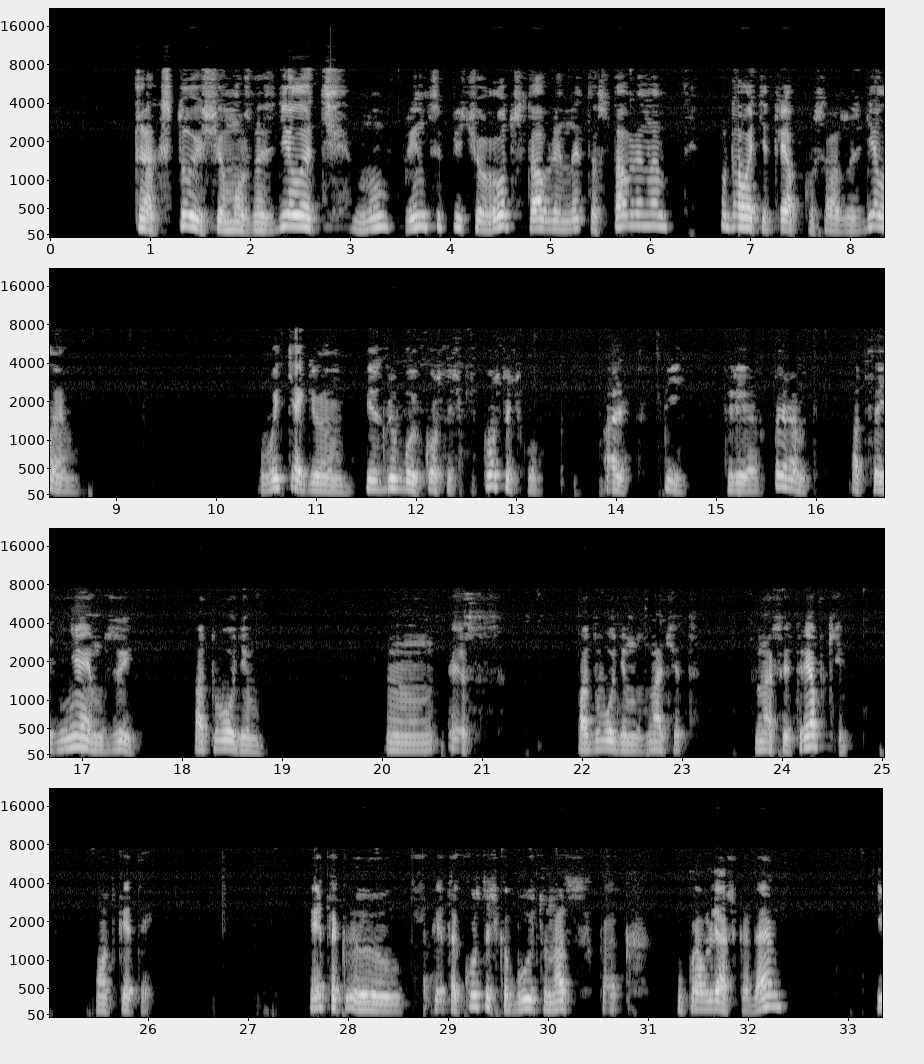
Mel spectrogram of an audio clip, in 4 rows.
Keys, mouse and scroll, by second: 3.4-5.8 middle drag, 6.7 KP_3, 7.7 shift+middle click, 8.7 shift+middle click, 10.7 click, 11.5 e, 13.1 click, 14.3 alt+p, 16.9 g, 20.3 s, 21.4 click, 22.6 g, 23.4 click, 23.9 middle click, 25.3-27.0 middle drag, 27.2 shift+middle click, 28.3 shift+middle click, 29.4 shift+middle click, 29.9 middle click.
